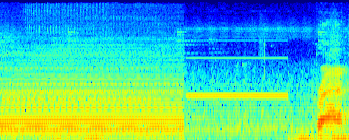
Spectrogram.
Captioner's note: train Horn Blaring; machine Beeps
